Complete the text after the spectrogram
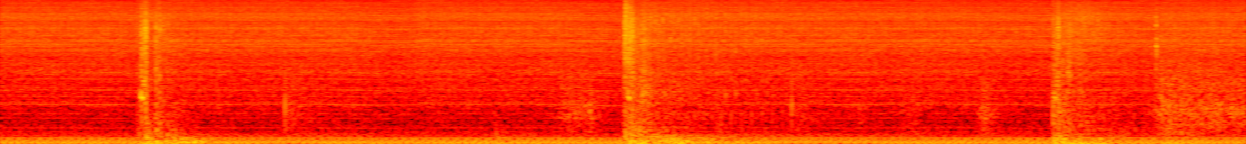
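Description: A vehicle thuds as it jolts over bumps.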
